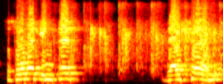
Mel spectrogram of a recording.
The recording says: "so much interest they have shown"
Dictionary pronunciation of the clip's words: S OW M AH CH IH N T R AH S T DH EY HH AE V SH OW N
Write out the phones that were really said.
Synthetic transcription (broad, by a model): S OW M AH CH IH N T R AH S T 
